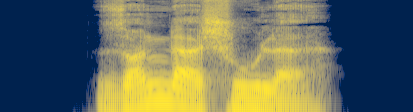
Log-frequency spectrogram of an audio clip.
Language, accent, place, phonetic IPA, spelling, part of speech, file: German, Germany, Berlin, [ˈzɔndɐˌʃuːlə], Sonderschule, noun, De-Sonderschule.ogg
- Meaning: special school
